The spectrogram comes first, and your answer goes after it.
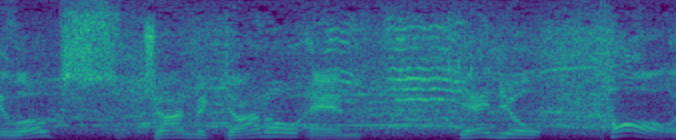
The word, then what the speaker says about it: Cahill: The officials for this evening's contest, Tommy Lopes, John McDonnell, and Daniel Call, it's pronounced, spelled as Cahill, pronounced as Call.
